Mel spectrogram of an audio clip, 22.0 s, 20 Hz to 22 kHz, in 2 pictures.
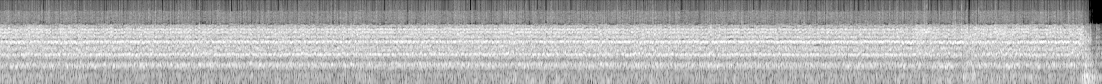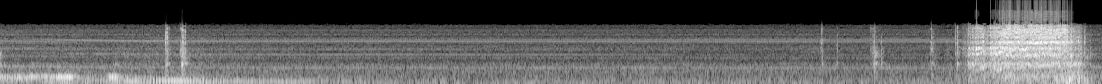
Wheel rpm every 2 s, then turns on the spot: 210, 210, 210, 210, 210, 130, 0, 0, 0, 0, 60.
none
